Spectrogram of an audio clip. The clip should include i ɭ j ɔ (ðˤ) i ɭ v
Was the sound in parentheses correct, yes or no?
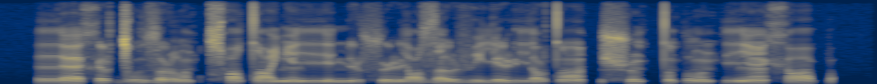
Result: no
